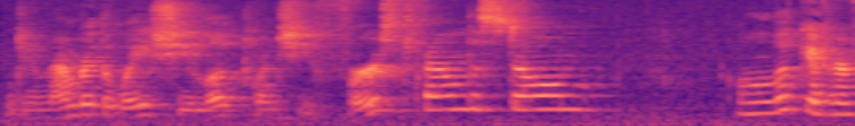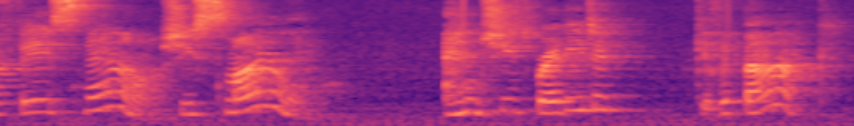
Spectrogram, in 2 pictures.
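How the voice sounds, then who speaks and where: A slightly high-voiced woman reads aloud from a picture book for young children at a moderate pace, her pitch swinging widely. Encouraging, talkative asides and questions to the listeners fill the reading, which is recorded with room echo and clear background noise.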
